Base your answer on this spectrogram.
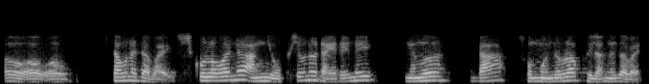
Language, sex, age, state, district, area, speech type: Bodo, male, 18-30, Assam, Chirang, rural, conversation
